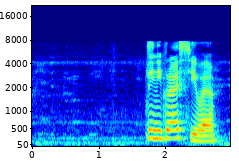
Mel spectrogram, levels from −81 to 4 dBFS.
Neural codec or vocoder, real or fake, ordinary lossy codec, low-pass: codec, 16 kHz, 6 kbps, DAC; fake; none; none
